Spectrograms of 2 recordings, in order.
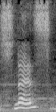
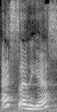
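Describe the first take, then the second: First: The name is said as a single word. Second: The name is spelled out letter by letter.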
